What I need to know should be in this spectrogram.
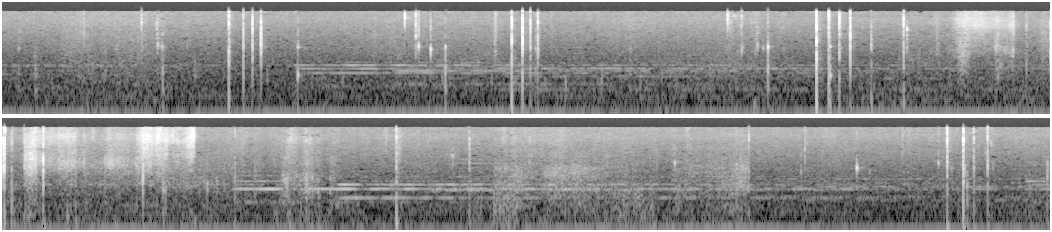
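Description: A young woman whispers softly and close to a microphone.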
